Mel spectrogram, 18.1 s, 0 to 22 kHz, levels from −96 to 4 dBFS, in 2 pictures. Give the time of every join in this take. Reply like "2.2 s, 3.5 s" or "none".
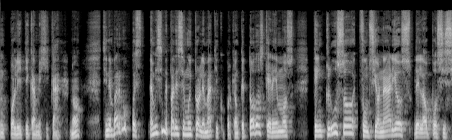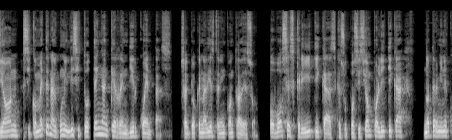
8.3 s, 9.5 s, 15.7 s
